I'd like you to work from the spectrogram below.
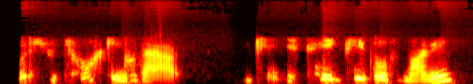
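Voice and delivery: can't believe what the trooper just said; outraged disbelief. Retold or imitated. Mother retelling her protest to the roadside trooper, high indignant disbelief.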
